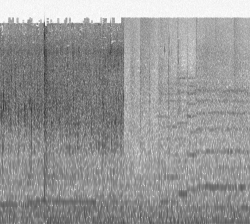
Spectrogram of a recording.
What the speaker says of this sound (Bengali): দেখুন আমি এপিট ওপিট করে হালকা করে ইলিশ মাছগুলো ভেজে নিচ্ছি।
